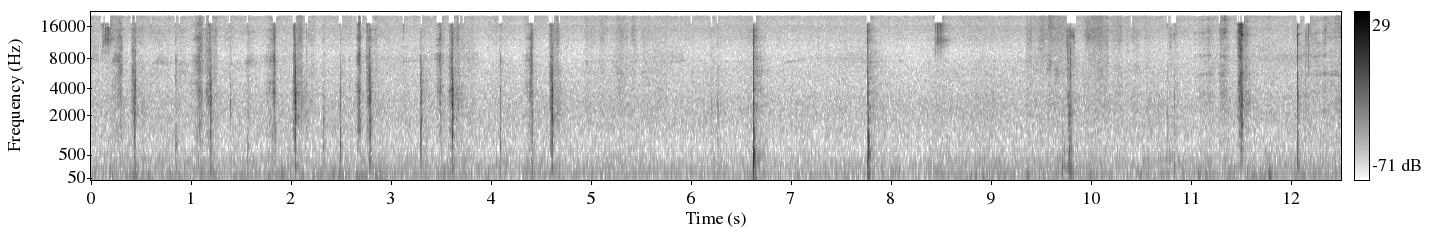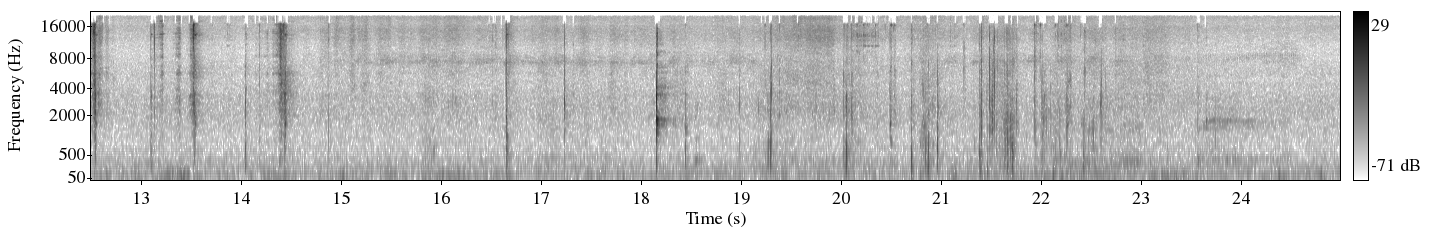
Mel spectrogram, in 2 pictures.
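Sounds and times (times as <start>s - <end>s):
knife clicking and snapping wood: 0.2s - 3.7s, 12.4s - 14.6s.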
